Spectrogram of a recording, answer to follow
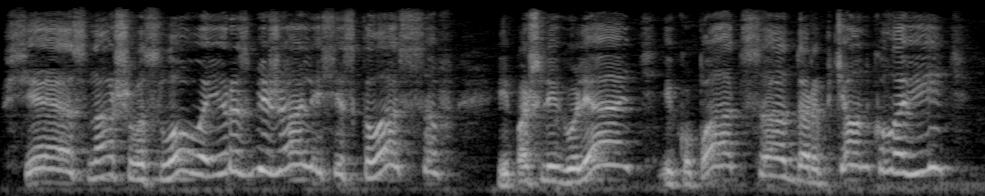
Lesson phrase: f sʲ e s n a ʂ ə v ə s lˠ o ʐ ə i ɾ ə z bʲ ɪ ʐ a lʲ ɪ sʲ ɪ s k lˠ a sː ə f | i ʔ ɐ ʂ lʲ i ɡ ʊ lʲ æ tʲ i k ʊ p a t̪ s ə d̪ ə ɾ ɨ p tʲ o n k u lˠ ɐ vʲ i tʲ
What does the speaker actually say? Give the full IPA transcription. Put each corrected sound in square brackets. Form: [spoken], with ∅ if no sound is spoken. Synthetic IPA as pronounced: f sʲ e s n a ʂ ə v ə s lˠ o [v] ə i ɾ ə z bʲ ɪ ʐ a lʲ ɪ sʲ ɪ s k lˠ a sː ə f | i [p] ɐ ʂ lʲ i ɡ ʊ lʲ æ tʲ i k ʊ p a t̪ s ə d̪ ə ɾ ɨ p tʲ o n k [ʊ] lˠ ɐ vʲ i tʲ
